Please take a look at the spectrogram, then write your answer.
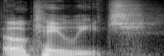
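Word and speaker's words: OKLCH: want to talk about here but okay it's pronounced okay leech apparently thank you for the corrections chat this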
